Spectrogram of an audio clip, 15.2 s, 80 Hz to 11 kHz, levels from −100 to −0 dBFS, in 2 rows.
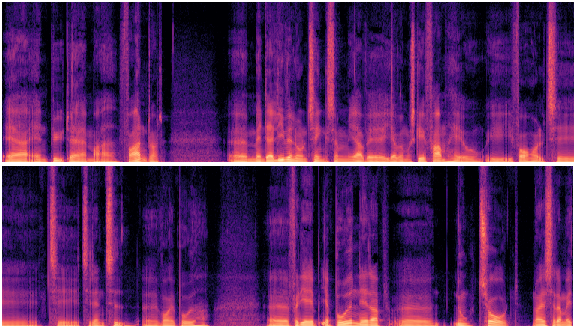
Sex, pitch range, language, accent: male, 90-105 Hz, Danish, native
